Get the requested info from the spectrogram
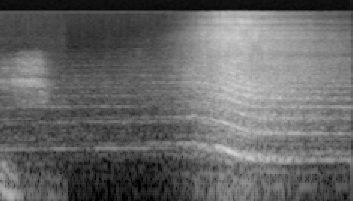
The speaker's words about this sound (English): that sound was just a sound effect of a fast car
